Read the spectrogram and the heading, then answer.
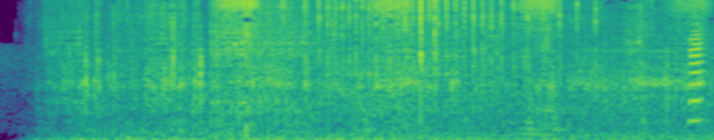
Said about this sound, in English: Smooth sound of precision mechanics, the rhythmic clicking of finely tuned bicycles, chains flipping from gear to gear, the occasional handlebar bell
